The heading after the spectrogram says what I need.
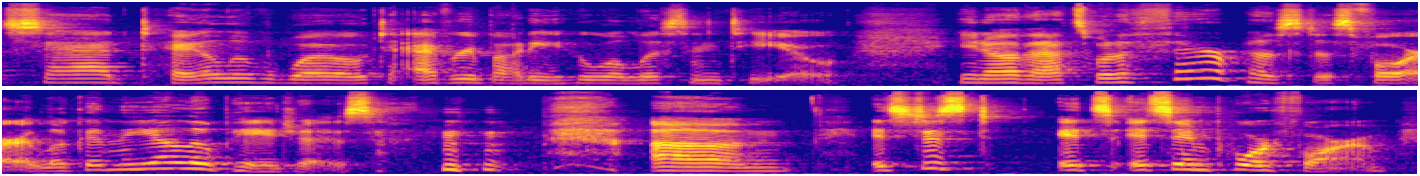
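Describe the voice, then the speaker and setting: Blunt, sarcastic woman with a low voice. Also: fairly bright tone. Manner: blunt and sarcastic, with dramatic quoted asides. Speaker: YouTube vlogger. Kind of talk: casual opinionated monologue.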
